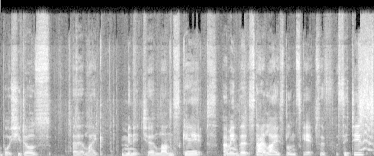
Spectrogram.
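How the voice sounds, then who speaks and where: With a British accent and lively intonation, the speaker goes at a very slow pace over noticeable background noise. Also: woman. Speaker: knitting and craft podcaster. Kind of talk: casual chat. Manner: halting.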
